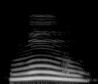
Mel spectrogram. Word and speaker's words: knee: together perfect it's okay knee the K is silent when it's followed by n n okay another n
